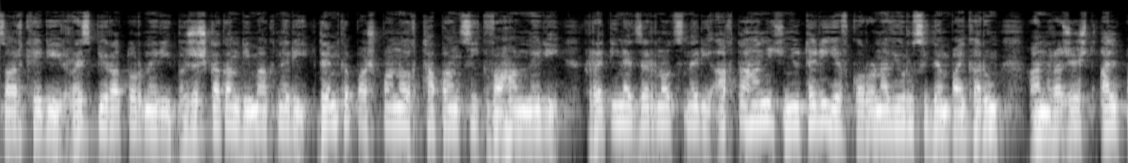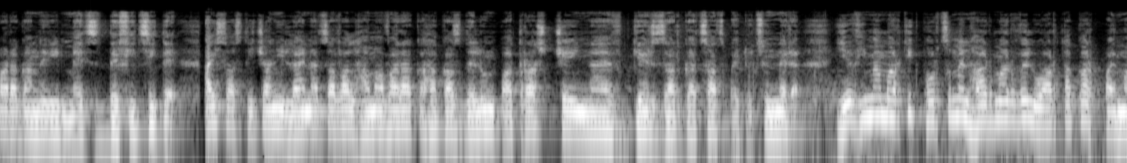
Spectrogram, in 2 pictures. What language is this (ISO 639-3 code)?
tur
